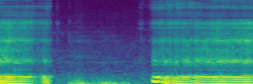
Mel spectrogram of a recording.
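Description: Two loud, rumbling snores bracket a short, quieter gap of breathy low noise; the snoring is heavy and buzzing, with a strong harmonic drone, and no talking is heard.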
